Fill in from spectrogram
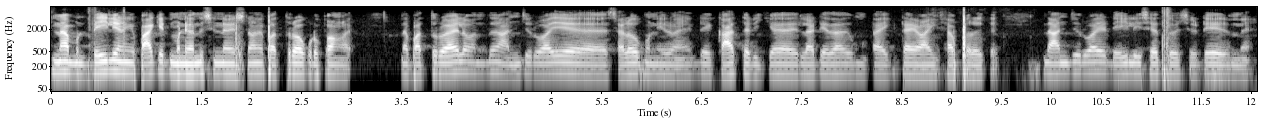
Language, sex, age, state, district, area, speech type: Tamil, male, 18-30, Tamil Nadu, Sivaganga, rural, spontaneous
